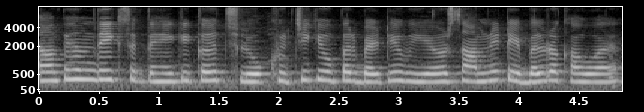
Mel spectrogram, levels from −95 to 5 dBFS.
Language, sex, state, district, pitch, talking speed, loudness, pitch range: Hindi, female, Chhattisgarh, Korba, 280 Hz, 260 wpm, -23 LUFS, 255-295 Hz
